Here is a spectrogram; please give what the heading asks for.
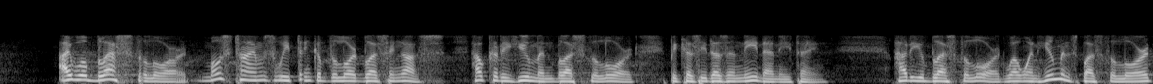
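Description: At 1.40 to 1.46 s, 2.09 to 2.14 s and 3.01 to 3.07 s there is short concealed packet loss. Each time, about 30 ms of audio never arrived. The receiver extended the preceding sound for 20 to 30 ms and blended back, leaving a brief smear or wobble. On a spectrogram these show as smoothed, repeated-looking slices, with no gap in the waveform.

From 1.70 to 1.79 s, a burst of packet loss removes about 60 ms. The receiver continued the last sound for roughly 55 ms while fading it, which gives a held buzz or fading hiss, and then the audio jumps ahead. The waveform shows a decaying stretch, and the spectrogram shows frozen, dimming bands. The whole call path stops at 4 kHz, a limit that fits G.711 A-law.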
